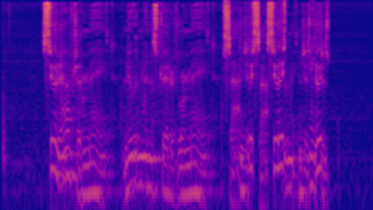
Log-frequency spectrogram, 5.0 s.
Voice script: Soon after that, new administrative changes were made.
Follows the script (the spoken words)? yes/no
no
